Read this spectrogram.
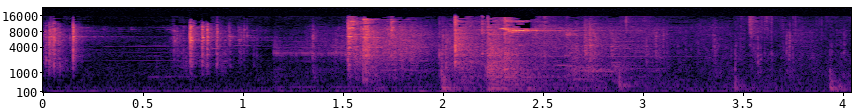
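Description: A padlock snaps open.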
